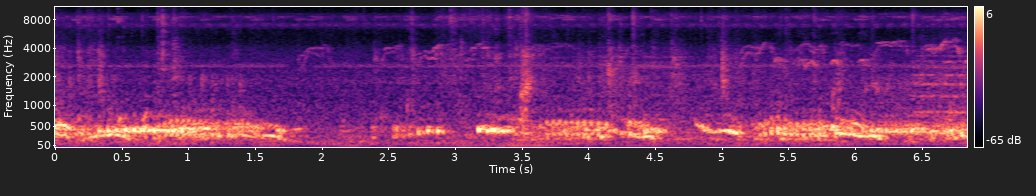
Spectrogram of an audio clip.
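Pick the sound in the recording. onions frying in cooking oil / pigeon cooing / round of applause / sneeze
pigeon cooing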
